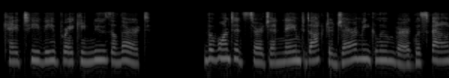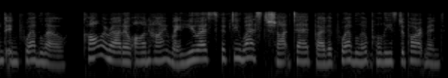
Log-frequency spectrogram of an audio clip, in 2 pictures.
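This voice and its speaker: A woman's voice: medium pitch, normal speed, darkish tone, no room sound. Dry-sounding female news announcer. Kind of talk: scripted breaking news report.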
